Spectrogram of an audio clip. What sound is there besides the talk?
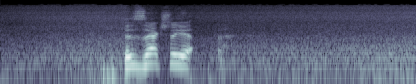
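Maury River water flowing over a small dam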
